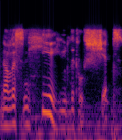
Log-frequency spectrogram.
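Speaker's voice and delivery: very quiet, hushed, threatening under her breath. While flailing as men come to her aid, she turns to the mimic: very quiet threat. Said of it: "very quietly".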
